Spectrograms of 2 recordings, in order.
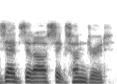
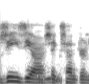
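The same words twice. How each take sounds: First: The letter Z is said as 'zed'. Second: The letter Z is said as 'zee'. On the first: This is the speaker's own way of naming it. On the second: This is how the listeners would name it.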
